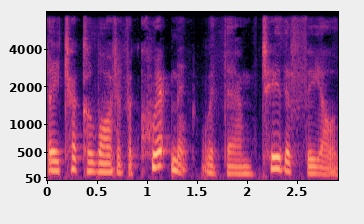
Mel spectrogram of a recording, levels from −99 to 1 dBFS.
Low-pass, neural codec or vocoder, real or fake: 7.2 kHz; codec, 16 kHz in and 24 kHz out, 1.1 kbps, FireRedTTS-2 codec; fake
